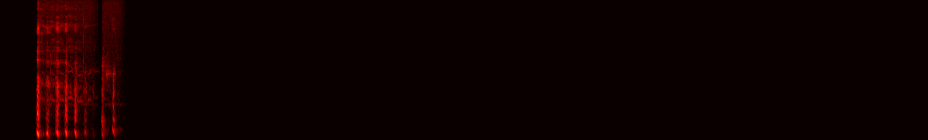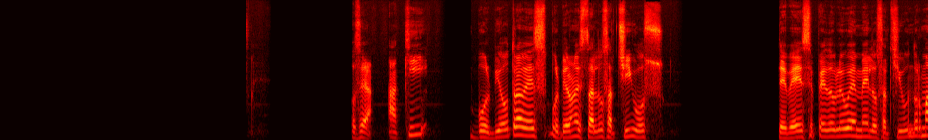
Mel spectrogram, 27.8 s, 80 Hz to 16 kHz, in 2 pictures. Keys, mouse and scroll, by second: 1.7 Return, 2.8-6.1 typing, 12.1 super+Return, 13.6-16.6 typing, 15.3 Return, 24.5 click.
